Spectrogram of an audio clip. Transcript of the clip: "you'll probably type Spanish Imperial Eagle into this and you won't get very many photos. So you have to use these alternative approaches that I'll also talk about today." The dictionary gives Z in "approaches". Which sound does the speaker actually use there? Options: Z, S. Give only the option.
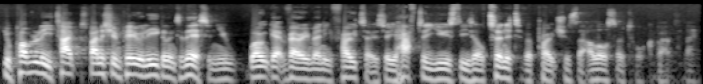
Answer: Z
